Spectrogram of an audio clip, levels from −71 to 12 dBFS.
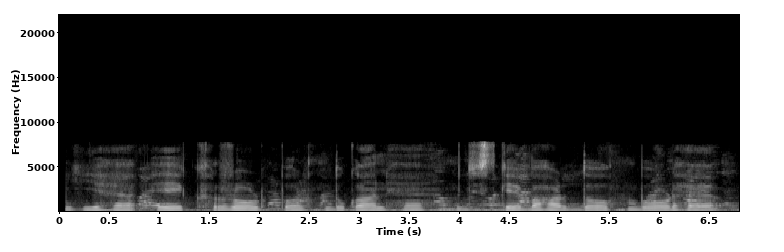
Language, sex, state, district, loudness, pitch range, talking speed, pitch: Hindi, female, Uttar Pradesh, Saharanpur, -18 LUFS, 210-225 Hz, 95 wpm, 215 Hz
